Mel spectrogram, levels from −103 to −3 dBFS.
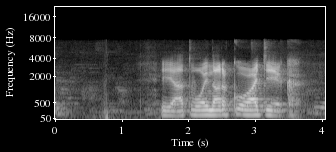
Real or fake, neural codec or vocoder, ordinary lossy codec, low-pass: real; none; none; none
